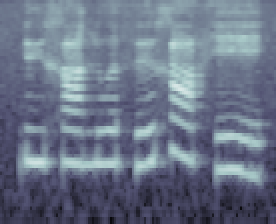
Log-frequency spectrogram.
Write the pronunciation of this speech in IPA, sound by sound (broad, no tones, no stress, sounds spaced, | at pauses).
ɾ y x ɑ n u ə̯ h ø x ɑ h e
